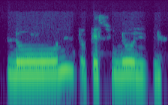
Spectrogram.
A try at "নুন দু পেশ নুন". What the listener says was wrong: সুন্দর।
